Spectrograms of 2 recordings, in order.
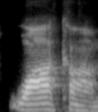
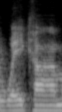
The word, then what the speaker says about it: Wacom: and Comm is a derivative of computer so w com that's where it comes from but we always love it when you pronounce it either waycom or whack them that's always cool too um we're offering a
